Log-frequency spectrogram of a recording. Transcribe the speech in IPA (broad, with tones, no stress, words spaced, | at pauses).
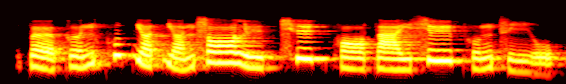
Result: pœː˨˩kɵ˨˥n kʷʰɪ˥k̚jɐ˨˥t̚ jɐ˨˥nsɔː˥ lyː˨p̚t͡sʰyː˥k̚pʰɔː˨t̪aː˨j syː˥pʰʊ˨˧ŋt͡siː˨˩w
